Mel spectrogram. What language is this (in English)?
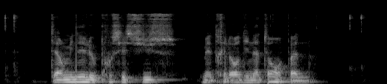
French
